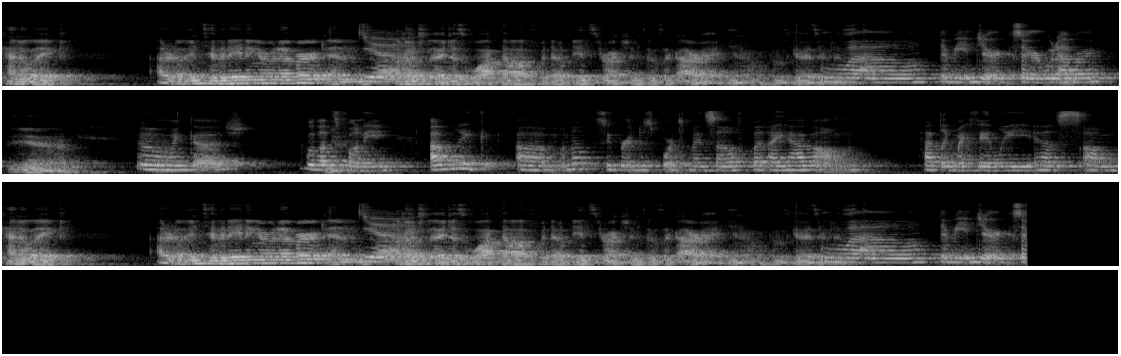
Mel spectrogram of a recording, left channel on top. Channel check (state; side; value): drops out; right; at 10.2 s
